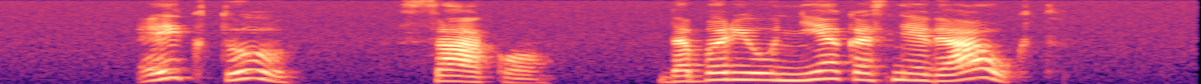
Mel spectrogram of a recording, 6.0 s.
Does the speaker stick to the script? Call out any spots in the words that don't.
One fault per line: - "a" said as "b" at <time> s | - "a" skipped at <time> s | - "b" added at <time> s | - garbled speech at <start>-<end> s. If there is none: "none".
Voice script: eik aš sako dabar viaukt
- "aš" said as "tu" at 1.1 s
- "jau niekas nė" added at 3.8 s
